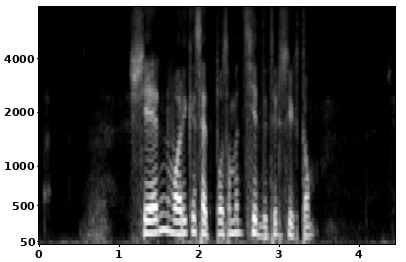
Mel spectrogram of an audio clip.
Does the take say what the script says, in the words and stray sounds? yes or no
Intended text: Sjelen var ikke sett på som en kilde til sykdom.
yes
